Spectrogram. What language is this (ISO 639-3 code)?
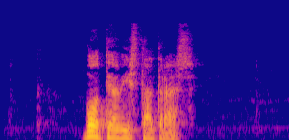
glg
